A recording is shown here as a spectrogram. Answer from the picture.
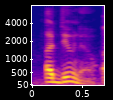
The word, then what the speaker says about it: Aduonno: It's Aduonno.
